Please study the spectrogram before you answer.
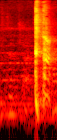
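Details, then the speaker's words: Young child, after a quiet pause, gives a single short, sharp pretend cough while an adult jokes about the "bad cough"; voluntary (fake) cough. "oh oh oh bad cough you got bad cough let me see the poor baby got bad cough"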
